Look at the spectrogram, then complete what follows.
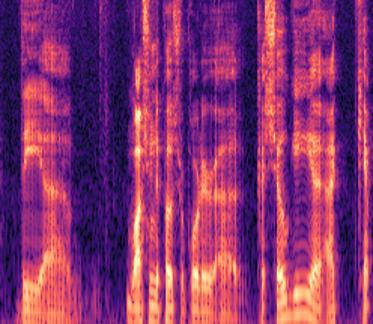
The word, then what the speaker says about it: Khashoggi: Washington Post reporter uh Khashoggi I can't pronounce it that's why I haven't been saying his name Jamal khashoggi Khashoggi people pronounce the g's different ways but here you'll see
